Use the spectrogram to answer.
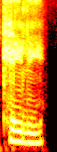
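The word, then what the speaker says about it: céilí: Nowadays, if you want to listen to real Irish music, go to a Cailí, pronounced Cailí, a folk dance get together where you can also listen to traditional Irish instruments like the fiddle.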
